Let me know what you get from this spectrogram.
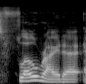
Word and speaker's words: Flo Rida: And let me tell you, it took me perhaps 5, perhaps 6 years to realize that his name is Flo Rida and it's spelled Florida.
